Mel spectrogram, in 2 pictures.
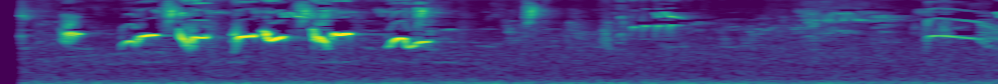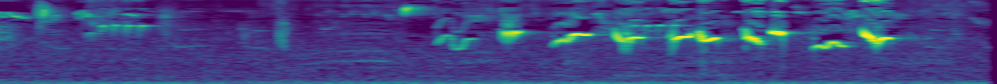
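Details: Pekin robins in an aviary singing two bursts of rapid, warbling whistled phrases, each about two seconds long, with fluid rising and falling notes and a quiet pause between them.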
